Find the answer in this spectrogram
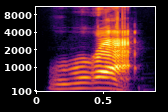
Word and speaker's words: wrap: word is raw I rap and it has a silent W at the beginning that's why we didn't make any sound when we sounded at the beginning part this word rap is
